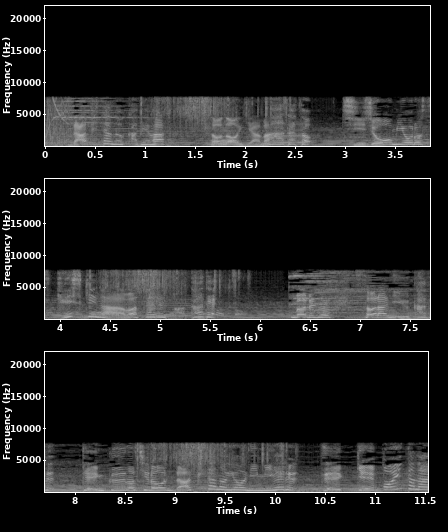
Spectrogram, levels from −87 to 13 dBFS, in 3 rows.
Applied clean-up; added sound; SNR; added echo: none; Coin (dropping); 17 dB; none.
